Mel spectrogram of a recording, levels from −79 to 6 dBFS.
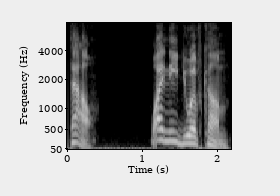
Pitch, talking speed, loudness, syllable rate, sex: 160 Hz, 165 wpm, -18 LUFS, 4.2 syllables/s, male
